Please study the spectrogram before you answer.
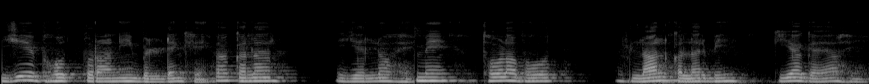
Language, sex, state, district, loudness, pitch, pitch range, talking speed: Hindi, male, Chhattisgarh, Sukma, -29 LUFS, 155 Hz, 145-165 Hz, 125 wpm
